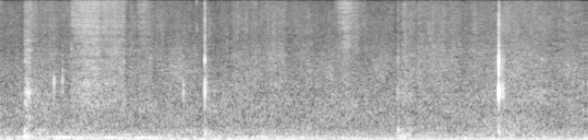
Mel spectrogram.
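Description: Faint rustling of hands handling a chunky milk-cotton yarn hat and pulling the yarn tight to gather the crown closed, with two small clicks, one about a second and a half in and one near the end.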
